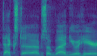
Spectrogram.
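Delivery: high, glad call of his name; delighted greeting. Retold or imitated. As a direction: welcome him with real joy. Blessing greets Dexter at wake.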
